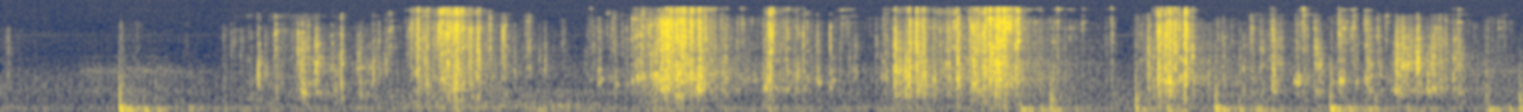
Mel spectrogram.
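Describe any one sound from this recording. A rifle is reloaded with metallic clicks and clacks.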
